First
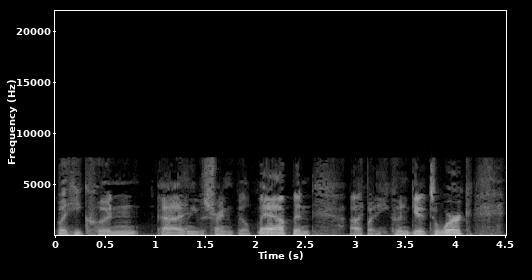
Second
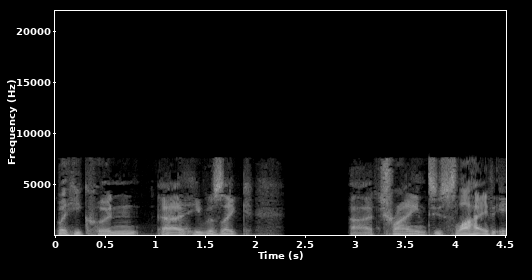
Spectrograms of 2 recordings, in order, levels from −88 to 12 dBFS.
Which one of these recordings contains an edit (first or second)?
first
